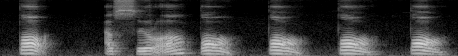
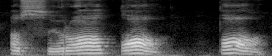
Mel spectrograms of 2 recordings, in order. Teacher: التاء مرققة بينما الطاء مفخمة ومطبقة لازقة في السقف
